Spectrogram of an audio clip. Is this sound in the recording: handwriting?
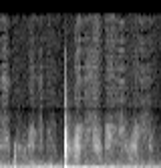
yes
